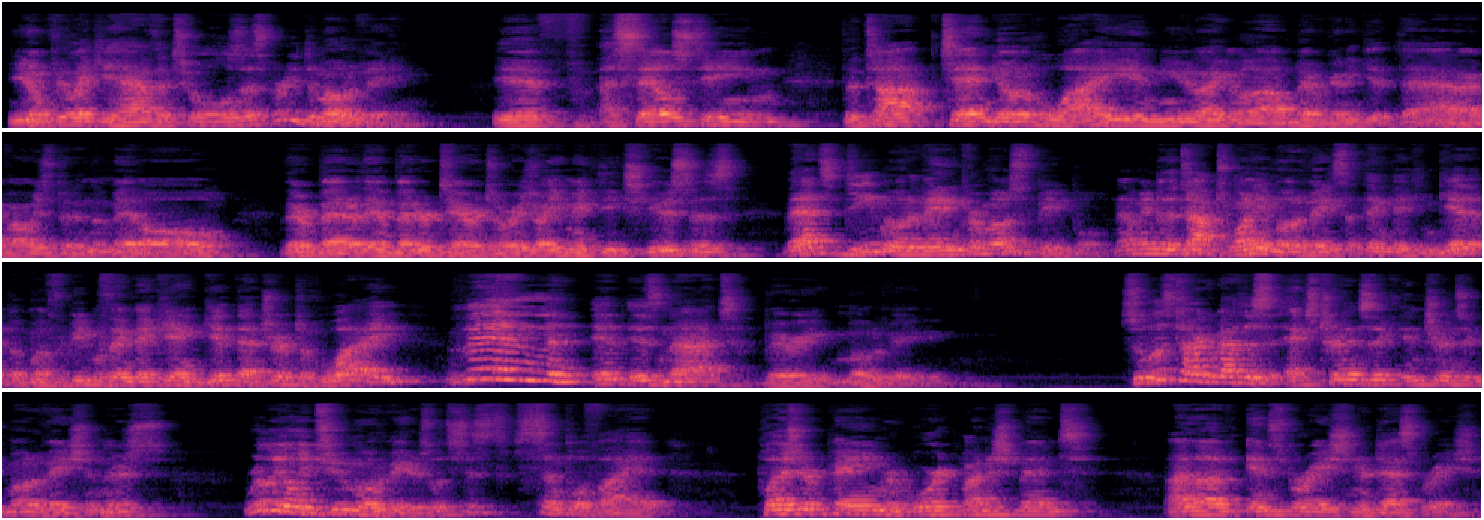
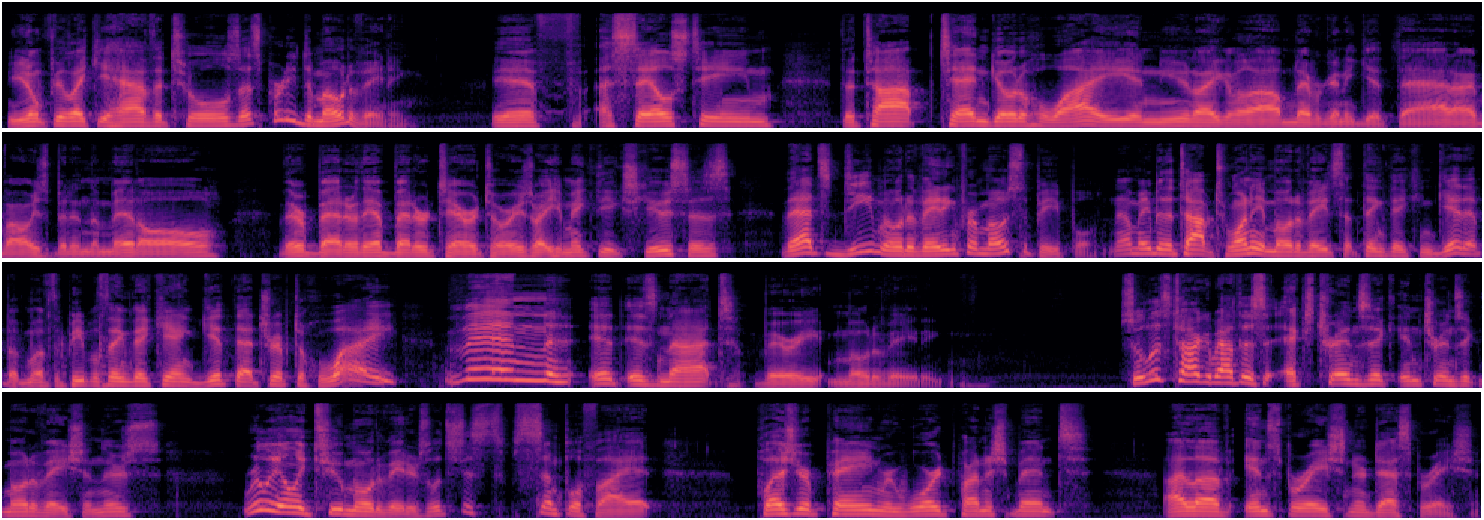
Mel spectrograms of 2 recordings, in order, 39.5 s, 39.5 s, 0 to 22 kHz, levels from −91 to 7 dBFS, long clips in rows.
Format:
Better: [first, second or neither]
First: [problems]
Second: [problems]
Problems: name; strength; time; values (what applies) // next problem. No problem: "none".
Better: second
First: off-mic speech; far // room echo; noticeable; dies away in 0.4 s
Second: none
